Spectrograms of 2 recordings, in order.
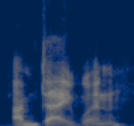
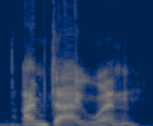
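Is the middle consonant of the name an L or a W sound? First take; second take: W; W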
